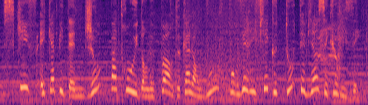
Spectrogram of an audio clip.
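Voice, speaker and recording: Woman narrating a kids' cartoon, fairly high voice, storytelling tone, loud music. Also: very animated, moderate pace. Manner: clear, storytelling. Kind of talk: scripted children's story narration.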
